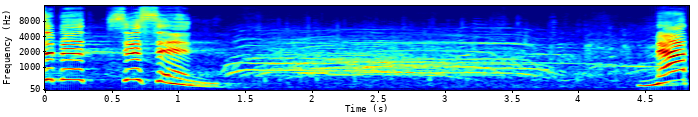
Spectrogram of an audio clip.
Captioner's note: audience cheering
